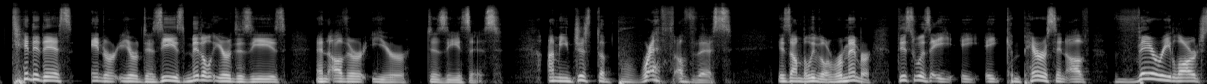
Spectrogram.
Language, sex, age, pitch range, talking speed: English, male, 30-49, 120-155 Hz, 150 wpm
